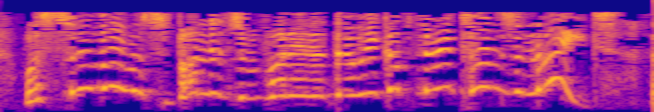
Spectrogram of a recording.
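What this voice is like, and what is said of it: Put-on Irish accent. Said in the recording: “that's my Irish accent”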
